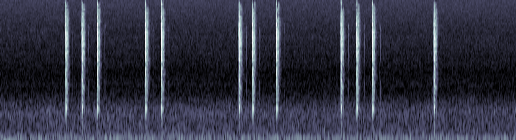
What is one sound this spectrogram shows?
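Short electronic menu beeps click in quick groups.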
